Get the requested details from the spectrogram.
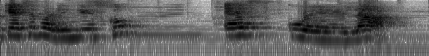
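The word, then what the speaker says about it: escuela: एस्क्वला एस्क्वएला ए की साउंड आएगी।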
